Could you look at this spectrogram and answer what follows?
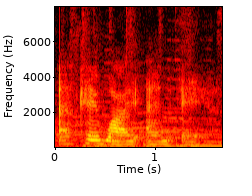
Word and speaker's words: Skyna: Then I have Skyna, spelled S-K-Y-N-A, Skyna.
